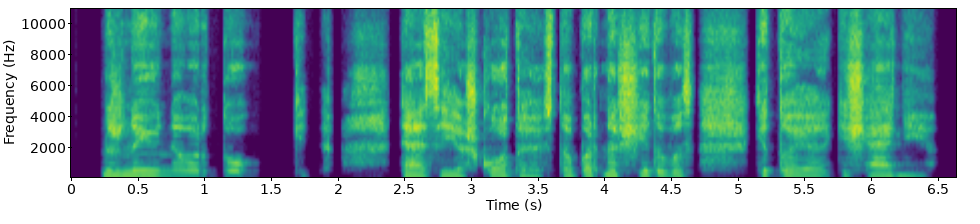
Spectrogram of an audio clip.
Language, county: Lithuanian, Telšiai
